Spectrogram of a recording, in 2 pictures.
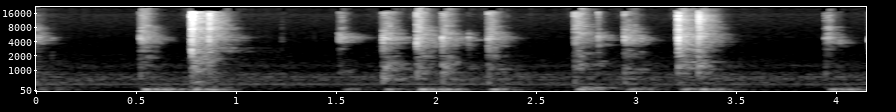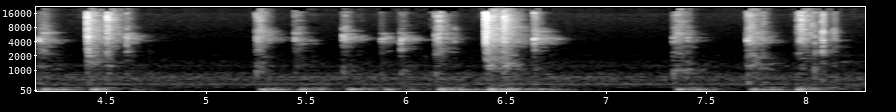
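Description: Someone types text into MS Word on a computer keyboard, producing close, crisp keystroke clicks in short rapid bursts with brief pauses between them. A faint steady hum sits underneath, and no one speaks.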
